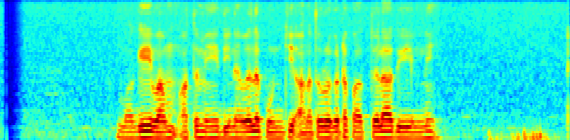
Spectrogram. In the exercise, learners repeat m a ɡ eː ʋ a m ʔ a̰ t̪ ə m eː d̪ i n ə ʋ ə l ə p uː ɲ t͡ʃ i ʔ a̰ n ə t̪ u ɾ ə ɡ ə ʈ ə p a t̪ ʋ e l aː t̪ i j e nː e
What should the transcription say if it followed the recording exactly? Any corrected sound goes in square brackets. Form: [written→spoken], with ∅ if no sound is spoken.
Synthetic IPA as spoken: m a ɡ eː ʋ a m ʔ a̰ t̪ ə m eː d̪ i n ə ʋ ə l ə p [uː→u] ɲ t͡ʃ i ʔ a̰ n ə t̪ u ɾ ə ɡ ə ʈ ə p a t̪ ʋ e l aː t̪ i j e nː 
